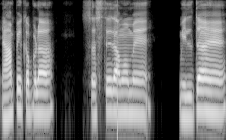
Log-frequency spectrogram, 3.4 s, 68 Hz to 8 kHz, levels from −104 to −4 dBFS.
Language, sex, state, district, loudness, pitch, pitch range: Hindi, male, Uttar Pradesh, Etah, -18 LUFS, 170 Hz, 165-180 Hz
